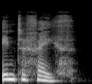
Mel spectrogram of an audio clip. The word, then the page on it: interfaith: British English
